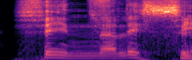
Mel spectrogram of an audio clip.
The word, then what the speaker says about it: finalissima: In the the big one, fin finalissima.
